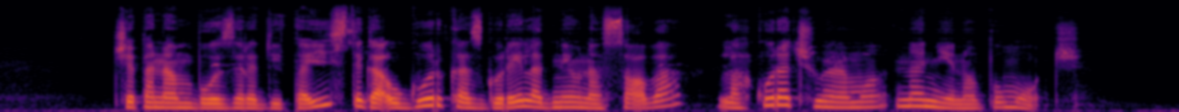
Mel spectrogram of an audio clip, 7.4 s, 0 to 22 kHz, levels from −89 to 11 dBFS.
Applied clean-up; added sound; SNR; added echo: neural mask model DeepFilterNet 3.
